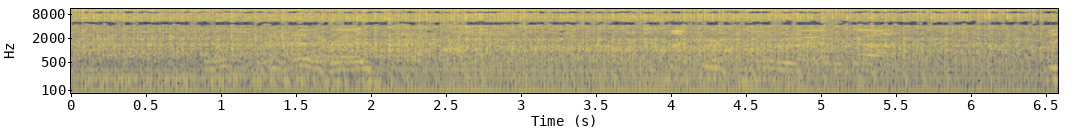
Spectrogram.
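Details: 50cc single-piece-jug two-stroke motorized bicycle engine, about 3,000–4,000 miles, cold day, just richened after the clip was moved, ticks over with a steady buzzing putter, no misses, surges or knocks; healthy normal idle.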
